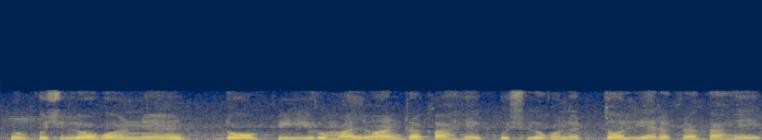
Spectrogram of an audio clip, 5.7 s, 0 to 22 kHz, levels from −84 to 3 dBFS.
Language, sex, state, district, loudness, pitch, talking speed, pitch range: Hindi, female, Chandigarh, Chandigarh, -15 LUFS, 220 Hz, 165 wpm, 210-235 Hz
